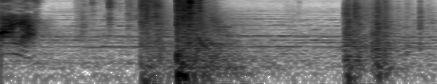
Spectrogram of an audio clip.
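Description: Gunfire in Mass Effect, a few heavy thudding shots with a short burst, heard close and loud, with voices speaking between them.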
